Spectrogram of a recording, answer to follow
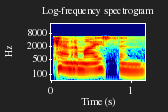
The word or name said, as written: kanamycin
